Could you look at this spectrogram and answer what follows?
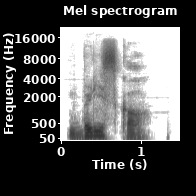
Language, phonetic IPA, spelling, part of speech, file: Polish, [ˈblʲiskɔ], blisko, adverb / preposition / particle, Pl-blisko.ogg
